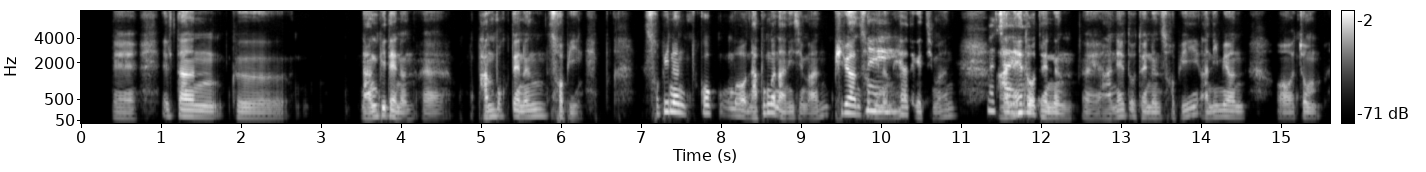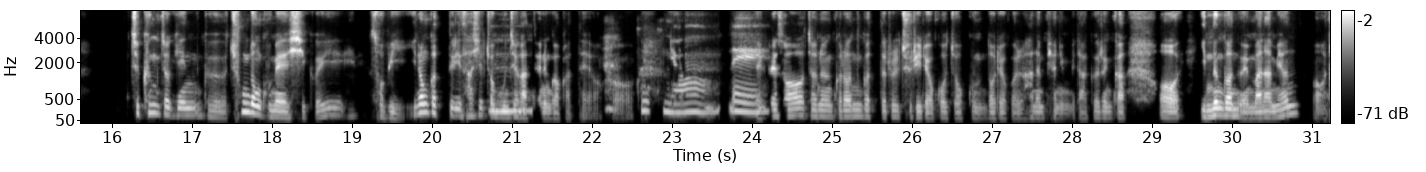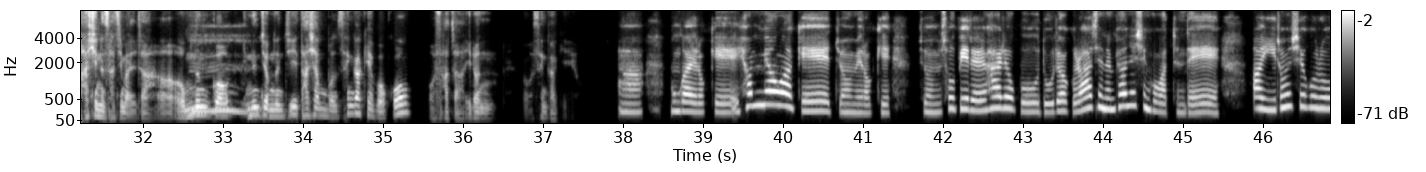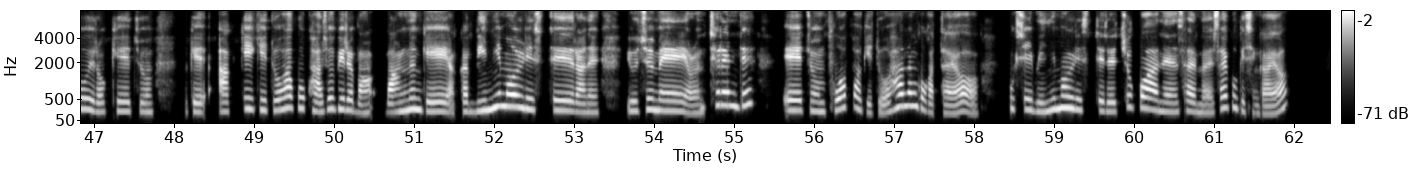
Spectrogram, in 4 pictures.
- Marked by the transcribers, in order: other background noise; gasp; in English: "미니멀리스트라는"; in English: "미니멀리스트를"
- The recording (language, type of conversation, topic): Korean, podcast, 플라스틱 쓰레기를 줄이기 위해 일상에서 실천할 수 있는 현실적인 팁을 알려주실 수 있나요?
